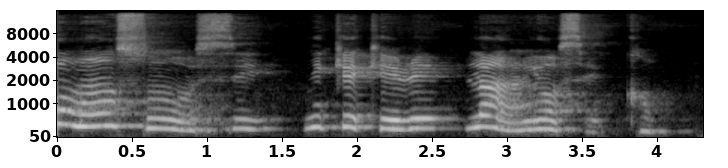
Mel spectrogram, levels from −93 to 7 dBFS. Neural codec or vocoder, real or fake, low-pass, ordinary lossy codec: vocoder, 44.1 kHz, 128 mel bands, Pupu-Vocoder; fake; 14.4 kHz; none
